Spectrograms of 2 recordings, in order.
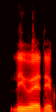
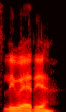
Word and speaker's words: Liberia: Is it Liberia? Liveria, correct? Okay. Well, well, it's just the accent. Don't worry about it. It's Liveria. So looking forward to being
